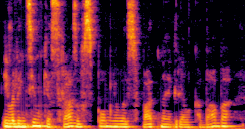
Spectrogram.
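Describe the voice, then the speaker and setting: Very raspy low-voiced woman narrator. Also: fairly even intonation, normal speed, mellow. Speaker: audiobook narrator. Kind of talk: storybook narration.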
